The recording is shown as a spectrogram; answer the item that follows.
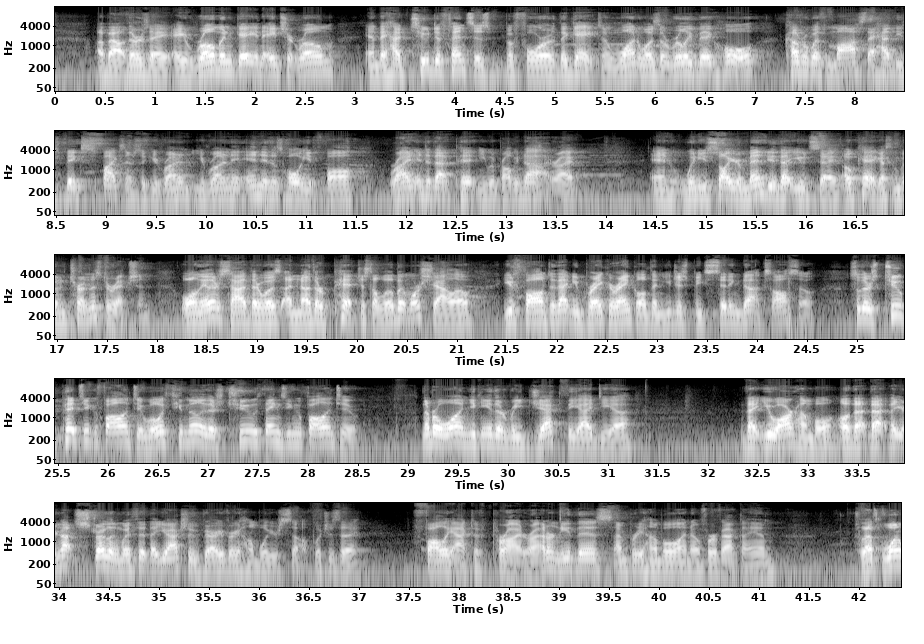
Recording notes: This sermon was first preached at Union Baptist Church in Orrick, MO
